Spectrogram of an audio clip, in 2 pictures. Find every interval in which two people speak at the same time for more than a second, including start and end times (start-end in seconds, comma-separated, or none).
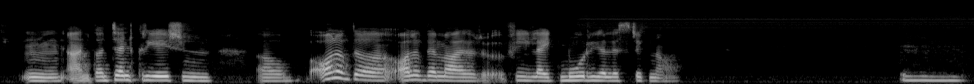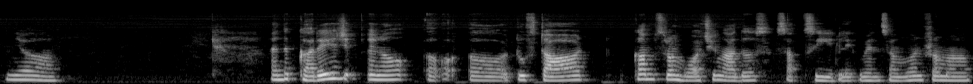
none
